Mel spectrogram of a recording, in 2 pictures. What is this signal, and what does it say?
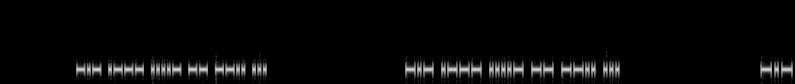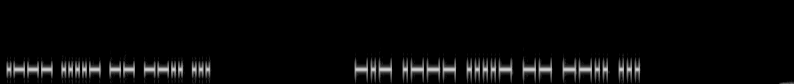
Morse code, heard as a keyed tone, about 36 wpm, 700 Hz. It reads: KJ4MZS KJ4MZS KJ4MZS KJ4MZS
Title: Speed Racing - USA Call Signs 30wpm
